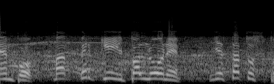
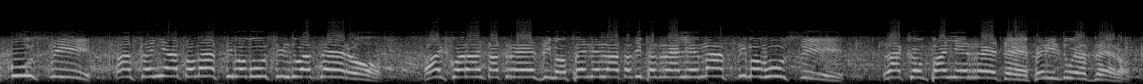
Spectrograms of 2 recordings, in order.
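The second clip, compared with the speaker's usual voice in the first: high, loud goal commentary; breathless italian goal commentary; 10 semitones higher, 4 dB louder than usual. Real, not acted. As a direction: shout it like a goal call.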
